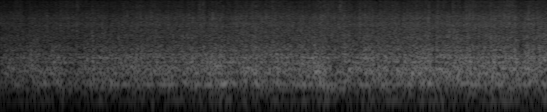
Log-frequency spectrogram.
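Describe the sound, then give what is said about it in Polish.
Light rain patters steadily on the sheet-metal roof of a shack at night, a soft continuous drumming of many small drops with no pauses and no voices. “Wtem usłyszałem nieśmiałe dudnienie o blachę.”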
